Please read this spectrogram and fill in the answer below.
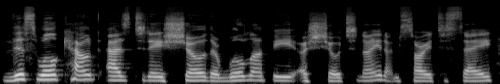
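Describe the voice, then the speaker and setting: A man's voice: high-pitched, steady tone, moderate pace, no room sound, clean studio sound. A man hosting a casual livestream commentary, sick and congested, with a nasal voice and a sarcastic, grumbling manner. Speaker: podcast host.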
